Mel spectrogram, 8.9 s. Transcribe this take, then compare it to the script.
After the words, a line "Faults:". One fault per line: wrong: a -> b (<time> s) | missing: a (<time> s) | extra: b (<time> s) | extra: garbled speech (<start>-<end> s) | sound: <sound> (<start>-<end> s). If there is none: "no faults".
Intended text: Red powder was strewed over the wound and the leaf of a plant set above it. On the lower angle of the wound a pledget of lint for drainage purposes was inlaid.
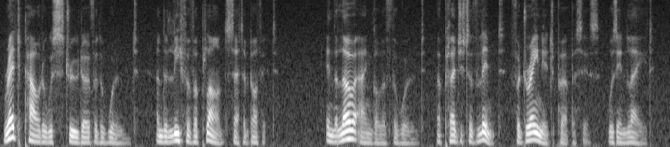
Red powder was strewed over the wound and the leaf of a plant set above it. In the lower angle of the wound a pledget of lint for drainage purposes was inlaid.
Faults:
wrong: On -> In (4.3 s)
